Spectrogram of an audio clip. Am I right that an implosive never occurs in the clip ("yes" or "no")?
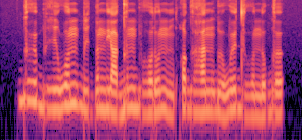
no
